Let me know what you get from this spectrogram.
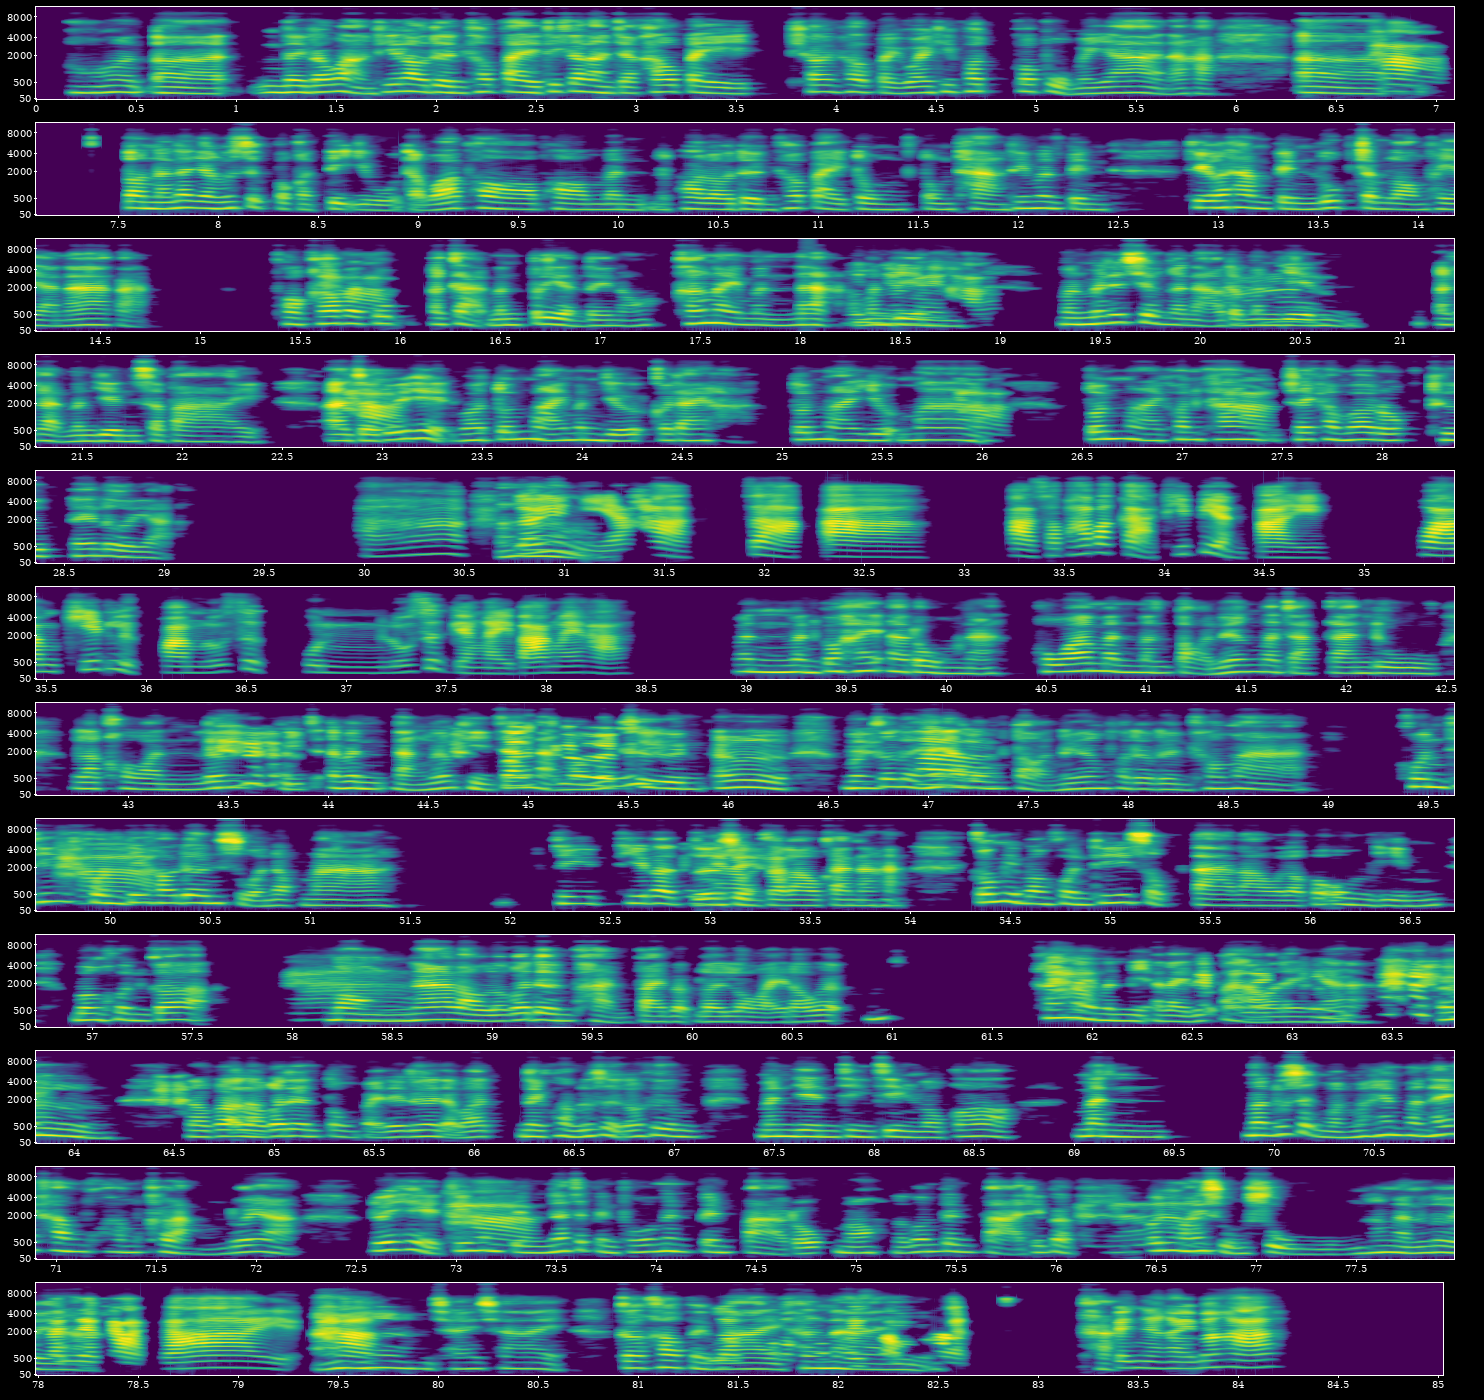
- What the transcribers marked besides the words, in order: chuckle; laughing while speaking: "เมื่อคืน"; chuckle; other background noise
- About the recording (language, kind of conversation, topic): Thai, podcast, มีสถานที่ไหนที่มีความหมายทางจิตวิญญาณสำหรับคุณไหม?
